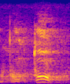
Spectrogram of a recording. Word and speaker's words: Ubuntu: E aí surgiu uma outra grande distribuição, o Ubuntu, ou Ubuntu, pronúncia do jeito que você quiser.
